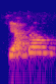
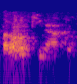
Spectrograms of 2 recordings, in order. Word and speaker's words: Barolo chinato: dinner drink, the Barolo, how do you pronounce it, Chiato, or? Yeah. No, it's an after dinner drink with more sweetness. Chiato? Maybe that's, what is it? Barolo chinato. Barolo chinato. Barolo chinato. Right.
